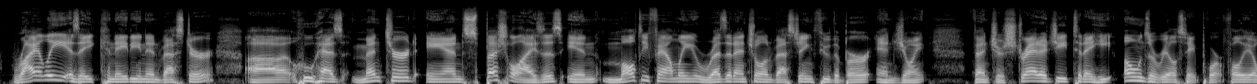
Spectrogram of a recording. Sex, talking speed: male, 140 wpm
